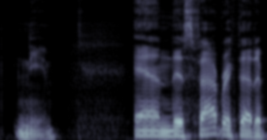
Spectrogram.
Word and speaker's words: Nîmes: And Nîmes is spelled N-I with a circumflex M-E-S. But it's pronounced Nîmes.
